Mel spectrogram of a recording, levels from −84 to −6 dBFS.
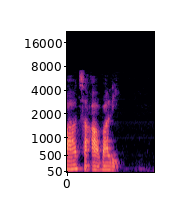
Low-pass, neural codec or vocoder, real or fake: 7.2 kHz; none; real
